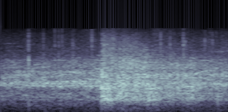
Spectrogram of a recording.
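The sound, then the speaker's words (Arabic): Live gunfire and tear gas grenades fired by security forces, heard as scattered muffled bangs within a continuous rushing roar, with a heavier burst about midway that keeps the noise louder afterward. “الأمن يطلق الرصاص الحي. الرصاص الحي والقنابل المسيلة.”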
